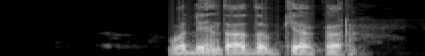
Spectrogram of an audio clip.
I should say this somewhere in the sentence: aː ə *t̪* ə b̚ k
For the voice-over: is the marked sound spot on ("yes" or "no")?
no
